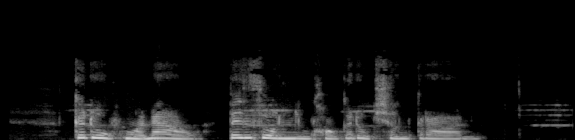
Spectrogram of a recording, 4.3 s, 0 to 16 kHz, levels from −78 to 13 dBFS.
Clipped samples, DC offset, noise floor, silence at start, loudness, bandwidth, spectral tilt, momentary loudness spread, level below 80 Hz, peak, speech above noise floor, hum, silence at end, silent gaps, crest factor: under 0.1%; under 0.1%; -52 dBFS; 0.55 s; -15 LUFS; 9.2 kHz; -6 dB/octave; 10 LU; -62 dBFS; -2 dBFS; 38 dB; none; 0.7 s; none; 14 dB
